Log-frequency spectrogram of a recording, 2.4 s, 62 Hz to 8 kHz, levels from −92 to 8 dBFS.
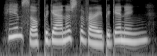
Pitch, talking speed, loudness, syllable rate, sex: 240 Hz, 180 wpm, -17 LUFS, 5.4 syllables/s, female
